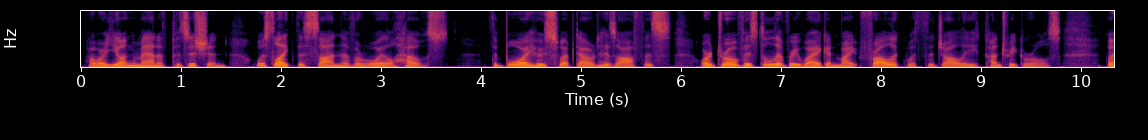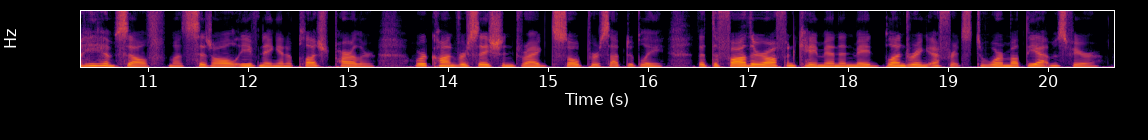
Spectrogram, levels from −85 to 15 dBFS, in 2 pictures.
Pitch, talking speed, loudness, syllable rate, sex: 200 Hz, 185 wpm, -19 LUFS, 5.3 syllables/s, female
